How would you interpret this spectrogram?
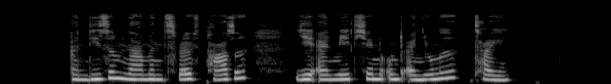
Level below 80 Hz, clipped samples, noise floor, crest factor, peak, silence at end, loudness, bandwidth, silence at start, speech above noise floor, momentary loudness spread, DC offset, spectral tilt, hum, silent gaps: -74 dBFS; under 0.1%; -77 dBFS; 14 dB; -12 dBFS; 1 s; -26 LUFS; 11.5 kHz; 0.7 s; 52 dB; 8 LU; under 0.1%; -4.5 dB/octave; none; none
